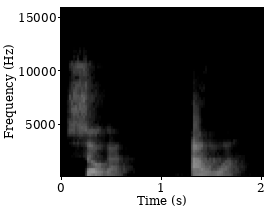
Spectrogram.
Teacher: Your tongue is up in the back right where you pronounced g and k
